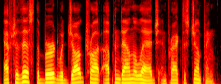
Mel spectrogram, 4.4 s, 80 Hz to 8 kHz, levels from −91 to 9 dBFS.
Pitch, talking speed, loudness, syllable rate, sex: 125 Hz, 205 wpm, -18 LUFS, 4.9 syllables/s, male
